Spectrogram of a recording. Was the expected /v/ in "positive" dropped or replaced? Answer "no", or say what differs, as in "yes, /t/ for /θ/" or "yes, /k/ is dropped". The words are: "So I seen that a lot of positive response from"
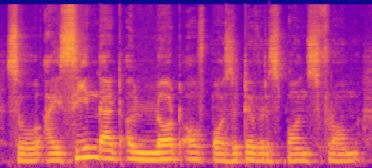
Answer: no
